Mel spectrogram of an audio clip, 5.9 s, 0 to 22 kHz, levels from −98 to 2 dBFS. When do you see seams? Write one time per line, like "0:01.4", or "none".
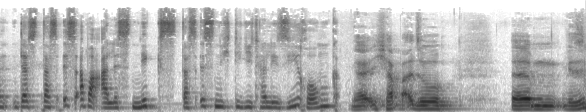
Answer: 0:03.4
